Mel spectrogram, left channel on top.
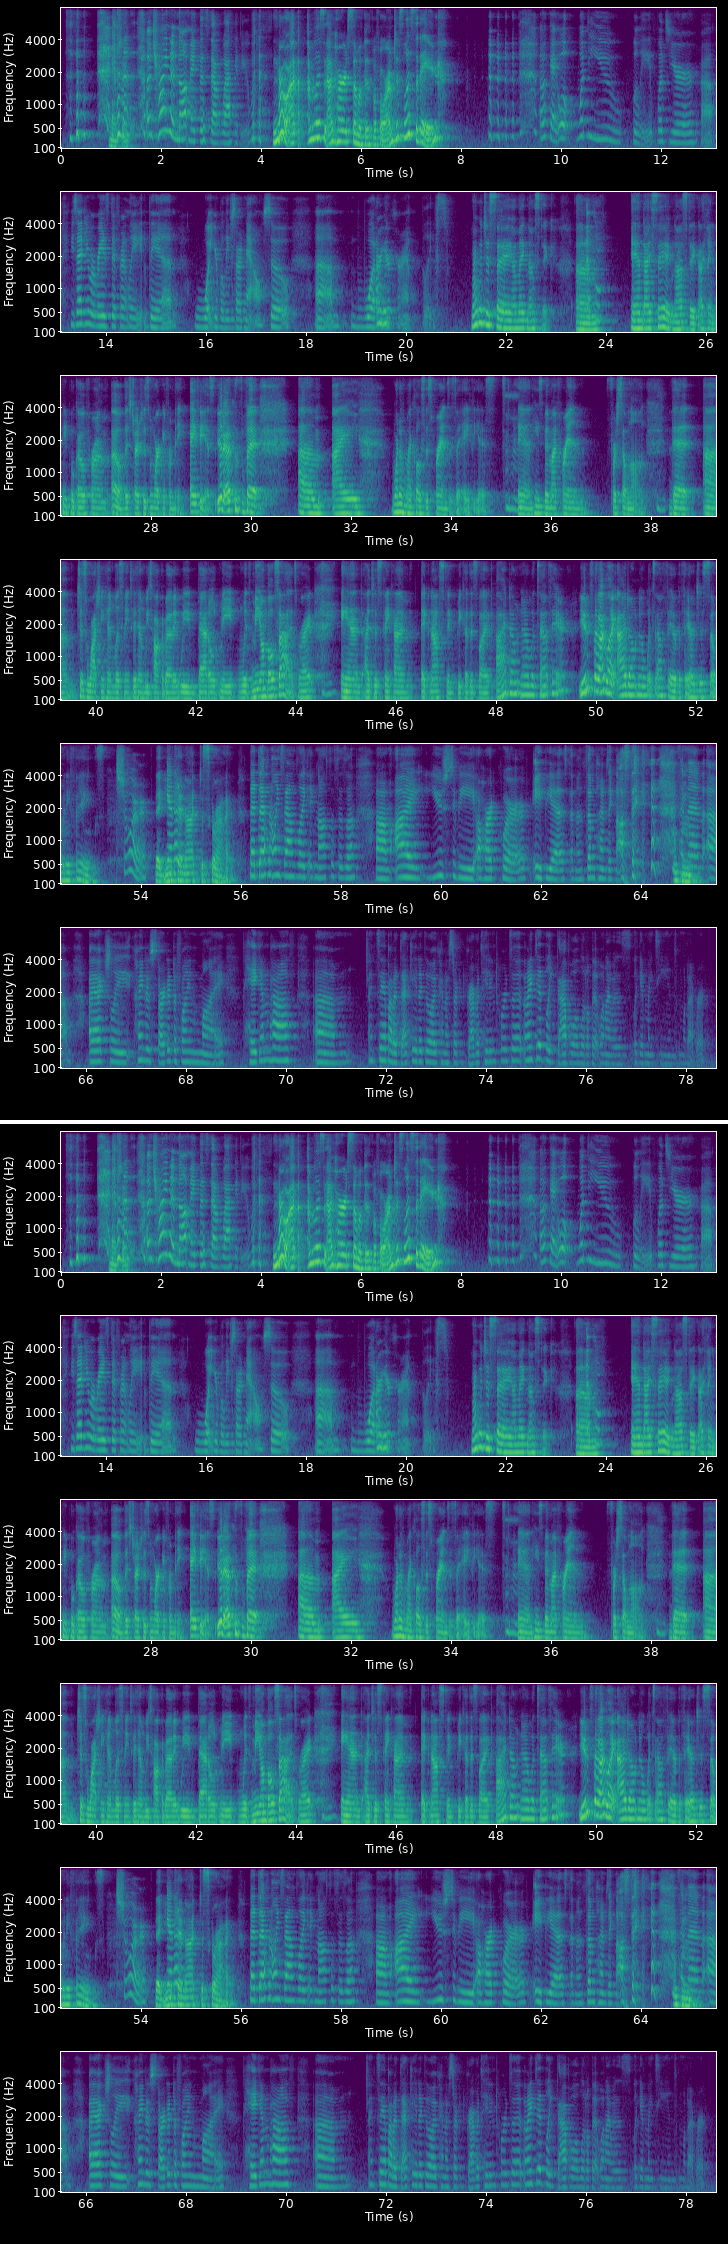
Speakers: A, in the centre; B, on the right.
A: <laughs>
B: Gotcha.
A: And that, I'm trying to not make this sound wackadoo, but
B: No, I, I'm listening. I've heard some of this before. I'm just listening.
A: <laughs> okay. Well, what do you believe? What's your, um, you said you were raised differently than what your beliefs are now. So, um, what
B: <laughs> I
A: are
B: would
A: your current beliefs?
B: I would just say I'm agnostic. Um,
A: Okay.
B: and I say agnostic, I think people go from, oh, this church isn't working for me, atheist, you know. <laughs> but um, I, one of my closest friends is an atheist,
A: hmm
B: and he's been my friend for so long
A: hmm
B: that um, just watching him, listening to him, we talk about it. We've battled me with me on both sides, right?
A: hmm
B: And I just think I'm agnostic because it's like, I don't know what's out there. <laughs> You know,
A: Mhm.
B: I'm like, I don't know what's out there, but there are just so many things
A: Sure.
B: that you
A: Yeah, that
B: cannot describe.
A: That definitely sounds like agnosticism. Um, I used to be a hardcore atheist and then sometimes agnostic. <laughs>
B: Mm-hmm.
A: And then um, I actually kind of started to find my pagan path. Um, I'd say about a decade ago, I kind of started gravitating towards it. And I did like dabble a little bit when I was like in my teens and whatever.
